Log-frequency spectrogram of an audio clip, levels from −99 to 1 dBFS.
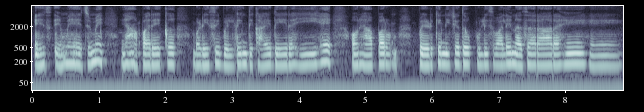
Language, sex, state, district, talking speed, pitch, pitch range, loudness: Hindi, female, Rajasthan, Jaipur, 175 wpm, 165 Hz, 160-175 Hz, -20 LUFS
